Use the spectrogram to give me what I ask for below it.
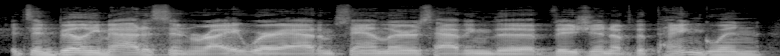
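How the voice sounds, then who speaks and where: Bright-voiced, blunt male podcast co-host. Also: fairly low pitch, fairly even intonation, fast talker, smooth. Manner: blunt, swears casually. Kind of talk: casual chat.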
